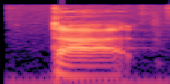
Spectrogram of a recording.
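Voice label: "daat", Cantonese, low level tone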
